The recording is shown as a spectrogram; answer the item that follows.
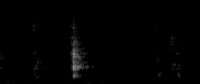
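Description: Small cardboard model-kit box handled in the hands: a few brief rustles and taps, the sharpest just under a second in.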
